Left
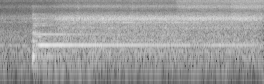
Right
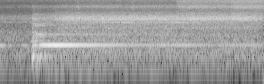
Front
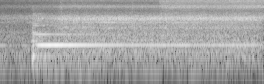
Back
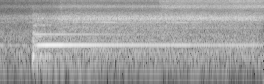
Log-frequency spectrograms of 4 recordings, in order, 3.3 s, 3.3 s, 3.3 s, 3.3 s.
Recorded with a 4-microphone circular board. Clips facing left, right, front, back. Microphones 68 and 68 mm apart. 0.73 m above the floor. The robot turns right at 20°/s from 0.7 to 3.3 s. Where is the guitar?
30° right, 3 m; by 2.4 s straight ahead, 3 m.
